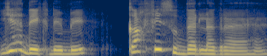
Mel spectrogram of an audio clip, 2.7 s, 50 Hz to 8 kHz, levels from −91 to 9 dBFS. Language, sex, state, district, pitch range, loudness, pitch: Hindi, female, Delhi, New Delhi, 185-270 Hz, -15 LUFS, 200 Hz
